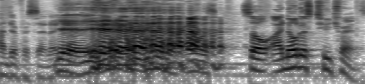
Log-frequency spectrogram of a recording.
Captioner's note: they laugh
